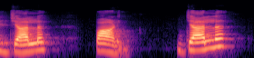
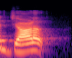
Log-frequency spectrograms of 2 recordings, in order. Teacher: ਜਦ ਤੁਸੀਂ ਬੋਲਦੇ ਹੋ ਜਲ ਤੁਸੀਂ ਨੋਟ ਕਰੋ ਕਿ ਤੁਹਾਡੀ ਜੀਵ ਉੱਪਰਲੇ ਦੰਦਾ ਦੇ ਅੰਦਰਲੇ ਪਾਸੇ ਨੂੰ ਛੁਂਦੀ ਹੈ। ਜਦੋਂ ਤੁਸੀਂ ਲੱਲੇ ਪੈਰ ਬਿੰਦੀ ਦੇ ਉਚਾਰਨ ਕਰਦੇ ਹੋ ਉਸ ਸਮੇਂ ਜੀਵ ਉਲਟ ਕੇ ਕਠੋਰ ਤਾਲੂ ਨਾਲ ਛੁੰਦੀ ਹੈ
